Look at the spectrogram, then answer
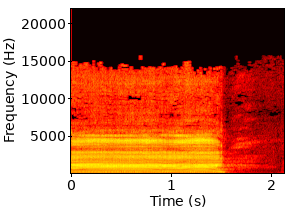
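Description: A cow gives a loud, steady, nasal moo that drops in pitch as it ends.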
